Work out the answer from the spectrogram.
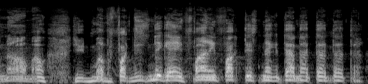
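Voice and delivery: high-pitched mock rant; heckler's tirade. Heckler grabbing the comic's mic, high-pitched mock tirade. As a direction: rant high, tailing into da-da filler.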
